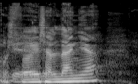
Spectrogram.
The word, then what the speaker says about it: Saldaña: por cierto, me enteré, me enteré ayer de que Zoe Saldana no es Zoe Saldana, sino es Zoe Saldaña. Es con ñ el apellido. Lo que pasa es que, claro, los americanos son un poquito imbéciles y no, no saben pronunciar la ñ.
